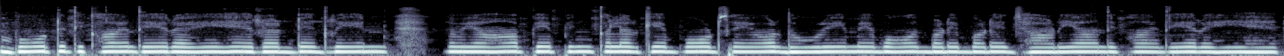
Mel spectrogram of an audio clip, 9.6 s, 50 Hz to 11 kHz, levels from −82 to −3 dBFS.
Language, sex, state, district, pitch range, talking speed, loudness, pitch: Hindi, female, Haryana, Rohtak, 240-245 Hz, 160 wpm, -13 LUFS, 245 Hz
